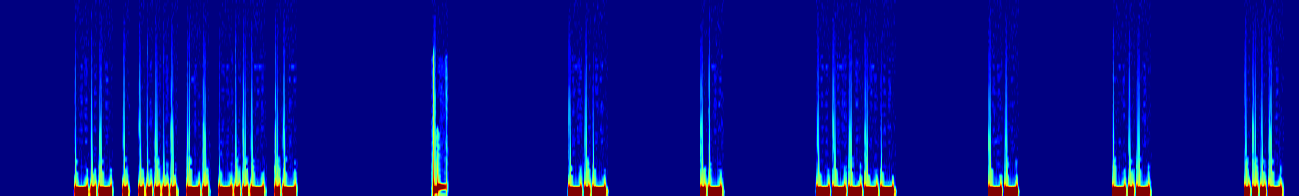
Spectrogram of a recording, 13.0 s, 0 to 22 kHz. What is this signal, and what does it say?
Morse code, heard as a keyed tone, about 30 wpm, spaced as for 13 wpm, 700 Hz. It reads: KE5NXA KA0MKV
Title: USA Call Signs - 6 Characters - 8x Character Spacing - 30wpm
